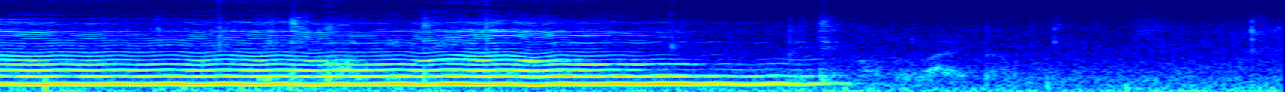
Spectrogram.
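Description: A man's voice holding one long sung note at the end of a line of a Gojri bait folk verse, steady in pitch with a slight waver; it fades out a little under three seconds in, leaving a quiet room.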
